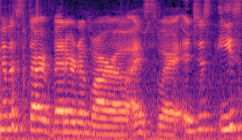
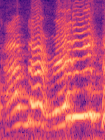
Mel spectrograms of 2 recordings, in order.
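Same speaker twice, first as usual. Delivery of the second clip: higher, louder, bursting into laughter; laughing protest; 12 semitones higher, 4 dB louder than usual. Real, not acted. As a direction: protest loudly as the giggles take over. Protest repeated, breaking into laughter.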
